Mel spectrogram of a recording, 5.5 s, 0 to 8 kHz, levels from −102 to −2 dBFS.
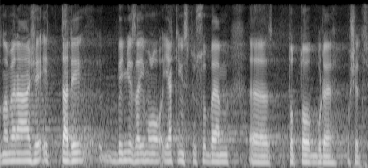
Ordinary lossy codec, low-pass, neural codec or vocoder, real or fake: MP3, 64 kbps; 7.2 kHz; none; real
